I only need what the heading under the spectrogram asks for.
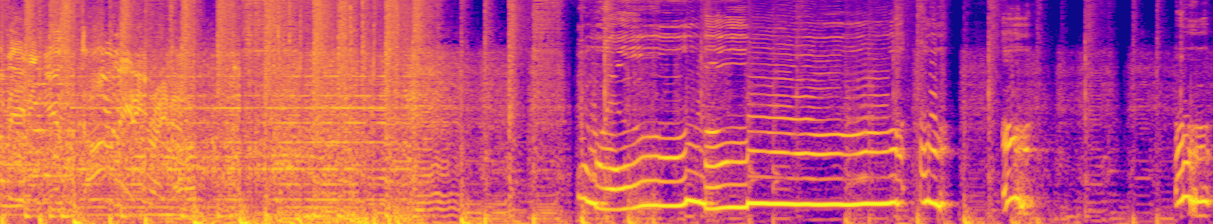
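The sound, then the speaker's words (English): A person imitates a seal with a loud, drawn-out wailing bark that wavers in pitch, after a few short barking yelps and a burst of busy noise at the start. “Was that a seal? I thought you were doing like a dog that got run over by a car.”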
